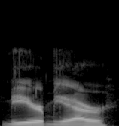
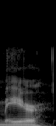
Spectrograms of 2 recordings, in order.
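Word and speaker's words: Meier: It's like Mier. It's Yeah, I know it's an M. M-E-I-E-R. So Shout outs to white it's people. probably like it's probably like Mayor.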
